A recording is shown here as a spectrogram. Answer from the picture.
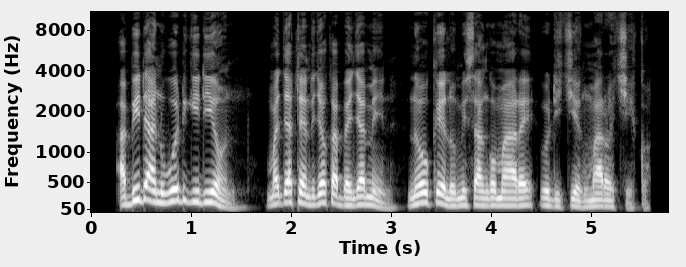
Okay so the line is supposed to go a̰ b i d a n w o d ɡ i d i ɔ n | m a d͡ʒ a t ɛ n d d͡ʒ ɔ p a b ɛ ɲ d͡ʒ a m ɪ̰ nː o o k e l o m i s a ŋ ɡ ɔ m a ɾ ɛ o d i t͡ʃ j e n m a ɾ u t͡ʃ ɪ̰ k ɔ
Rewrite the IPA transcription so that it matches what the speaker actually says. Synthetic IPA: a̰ b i d a n w o d ɡ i d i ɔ n | m a d͡ʒ a t ɛ n d d͡ʒ ɔ k a b ɛ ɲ d͡ʒ a m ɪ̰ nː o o k e l o m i s a ŋ ɡ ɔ m a ɾ ɛ o d i t͡ʃ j e ŋ m a ɾ ɔ t͡ʃ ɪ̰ k ɔ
